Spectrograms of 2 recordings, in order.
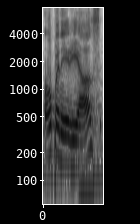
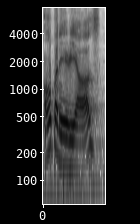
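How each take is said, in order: The two takes are said the same way.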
